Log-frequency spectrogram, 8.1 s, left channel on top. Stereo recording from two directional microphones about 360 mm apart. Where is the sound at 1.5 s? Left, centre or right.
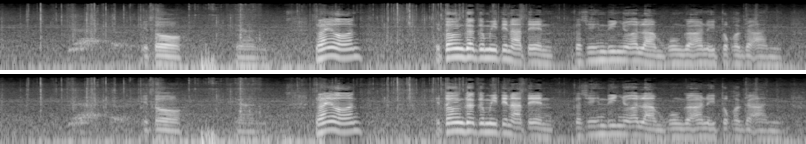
Centre.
